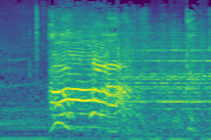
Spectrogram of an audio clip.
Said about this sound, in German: Der rammt meinen Wagen. Verrückt geworden?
